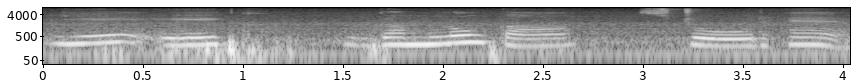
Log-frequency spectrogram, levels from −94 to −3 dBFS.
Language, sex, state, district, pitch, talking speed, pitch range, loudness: Hindi, female, Punjab, Fazilka, 225 Hz, 90 wpm, 205-245 Hz, -16 LUFS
